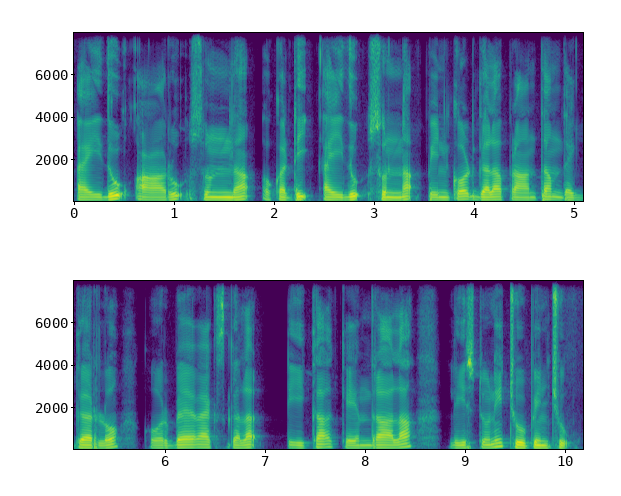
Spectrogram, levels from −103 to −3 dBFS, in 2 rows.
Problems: none marked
